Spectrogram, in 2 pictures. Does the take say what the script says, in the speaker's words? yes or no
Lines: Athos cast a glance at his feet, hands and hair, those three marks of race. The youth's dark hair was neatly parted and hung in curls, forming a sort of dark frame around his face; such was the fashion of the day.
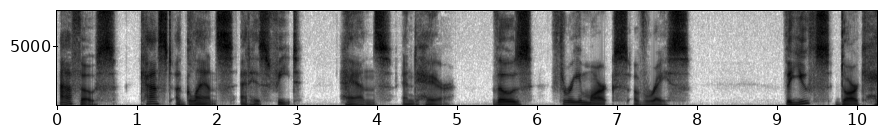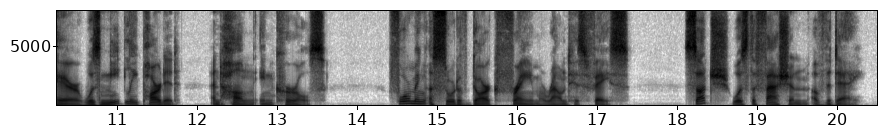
yes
